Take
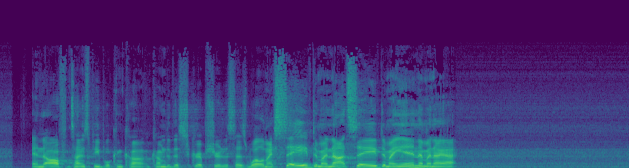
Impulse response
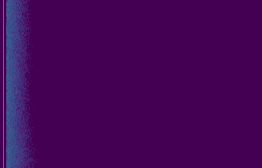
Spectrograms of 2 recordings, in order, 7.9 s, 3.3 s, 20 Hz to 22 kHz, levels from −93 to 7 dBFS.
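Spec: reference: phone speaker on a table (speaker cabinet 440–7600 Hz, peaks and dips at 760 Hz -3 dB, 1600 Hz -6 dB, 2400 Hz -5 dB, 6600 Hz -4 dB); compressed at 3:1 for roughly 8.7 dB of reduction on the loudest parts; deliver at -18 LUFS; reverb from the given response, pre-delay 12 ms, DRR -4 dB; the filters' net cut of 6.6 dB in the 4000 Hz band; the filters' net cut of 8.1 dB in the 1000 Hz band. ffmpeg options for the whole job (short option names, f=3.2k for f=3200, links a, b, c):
-filter_complex "[0:a]equalizer=f=1k:t=o:g=-8,equalizer=f=4k:t=o:g=-7,acompressor=threshold=-31dB:ratio=3,asplit=2[a][b];[1:a]atrim=start_sample=2205,adelay=12[c];[b][c]afir=irnorm=-1:irlink=0,volume=8dB[d];[a][d]amix=inputs=2:normalize=0,highpass=f=440:w=0.5412,highpass=f=440:w=1.3066,equalizer=f=760:t=q:w=4:g=-3,equalizer=f=1.6k:t=q:w=4:g=-6,equalizer=f=2.4k:t=q:w=4:g=-5,equalizer=f=6.6k:t=q:w=4:g=-4,lowpass=f=7.6k:w=0.5412,lowpass=f=7.6k:w=1.3066,volume=15.5dB"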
